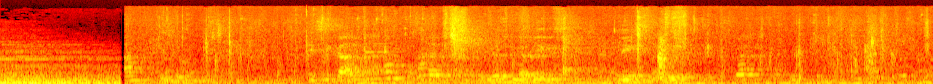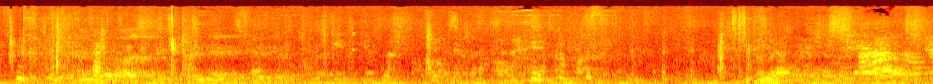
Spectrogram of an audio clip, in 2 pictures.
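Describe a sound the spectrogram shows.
A group of women and men chat nearby outdoors.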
